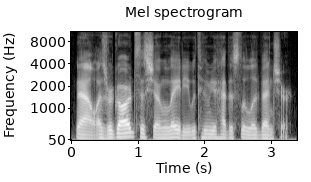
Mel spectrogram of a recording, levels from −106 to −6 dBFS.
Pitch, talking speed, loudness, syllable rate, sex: 105 Hz, 230 wpm, -19 LUFS, 6.0 syllables/s, male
